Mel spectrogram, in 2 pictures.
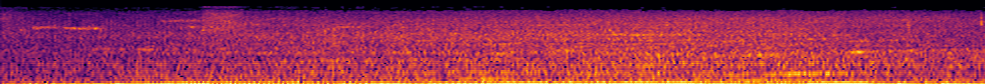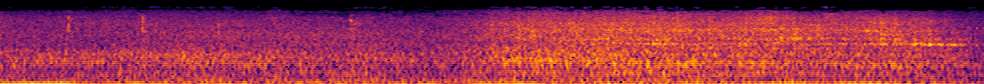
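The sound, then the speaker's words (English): A bus rumbles along with a steady low engine drone, its deep hum rising and falling slightly as it drives, with a brief hiss partway through and faint background noise. “Not a surprise for two men in women's clothes and a large bear riding a bus together.”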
